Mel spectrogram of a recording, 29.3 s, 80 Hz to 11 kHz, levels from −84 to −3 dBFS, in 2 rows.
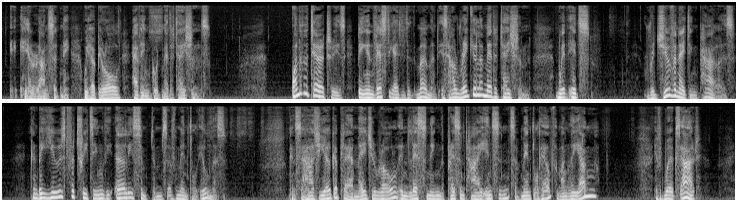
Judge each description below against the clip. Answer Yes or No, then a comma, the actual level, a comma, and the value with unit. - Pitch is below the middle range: Yes, low, 120 Hz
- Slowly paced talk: Yes, slow, 125 wpm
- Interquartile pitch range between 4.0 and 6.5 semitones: Yes, average, 4.6 semitones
